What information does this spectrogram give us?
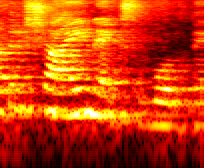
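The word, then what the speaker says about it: sinh: आप रीड करते हैं साइन हाइपरबोलिक एक्स या फिर शाइन एक्स बोलते हैं, इसको प्रोनाउंस करते हैं शाइन एक्स या फिर साइन hyperbolic x, साइन एच एक्स नहीं बोलेंगे इसको।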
